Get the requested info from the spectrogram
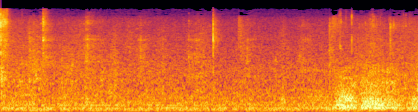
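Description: Quiet room noise with a few faint ticks, then a soft rustling about three seconds in.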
